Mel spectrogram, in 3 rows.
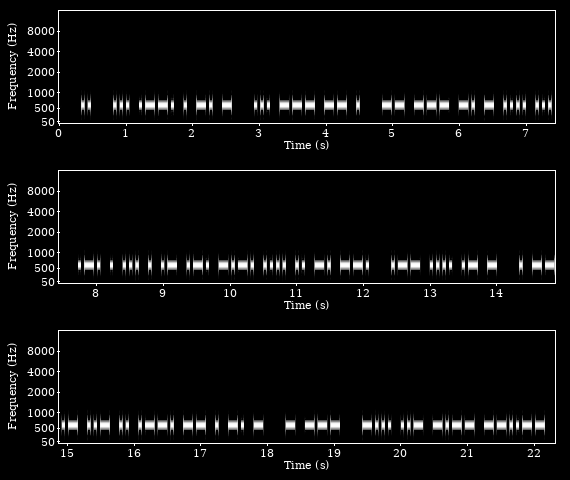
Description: Morse code, heard as a keyed tone, about 25 wpm, 600 Hz. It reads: I SPENT SOME MONTHS RESEARCHING WHAT EQUIPMENT TO BUY,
